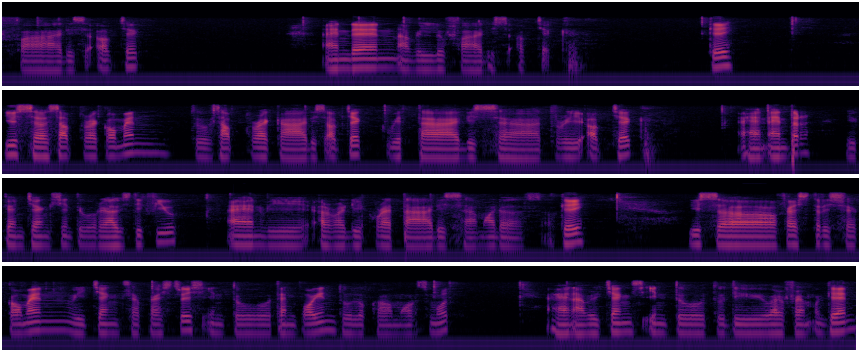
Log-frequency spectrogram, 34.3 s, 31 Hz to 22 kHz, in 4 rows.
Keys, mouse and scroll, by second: 1.6 click, 3.0 space, 5.2 click, 7.0 space, 9.1-9.5 typing, 10.6 space, 11.7 click, 12.3 space, 16.2 space, 17.6 click, 19.8 shift+middle click, 22.7 scroll up 1, 23.3-23.7 scroll down 1, 23.7 middle click, 24.7-27.2 typing, 28.5-30.0 typing, 32.6 click.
